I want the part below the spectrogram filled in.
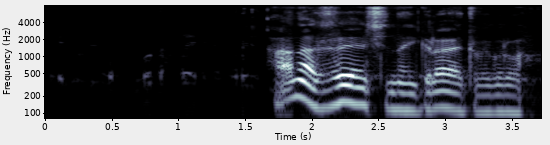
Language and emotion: Russian, neutral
